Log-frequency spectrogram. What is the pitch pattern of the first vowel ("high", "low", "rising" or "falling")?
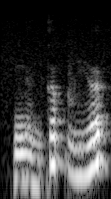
low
